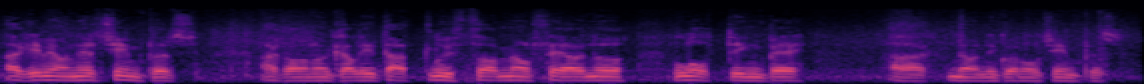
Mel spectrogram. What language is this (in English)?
Welsh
